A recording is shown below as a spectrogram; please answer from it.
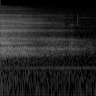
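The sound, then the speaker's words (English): A soft open-mouth exhale during a breathing exercise: a breathy rush of air that starts fullest and gradually fades, heard alone and faint. “Inhale through your nose. Open mouth, exhale.”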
